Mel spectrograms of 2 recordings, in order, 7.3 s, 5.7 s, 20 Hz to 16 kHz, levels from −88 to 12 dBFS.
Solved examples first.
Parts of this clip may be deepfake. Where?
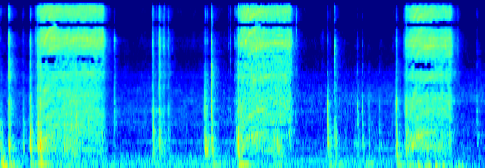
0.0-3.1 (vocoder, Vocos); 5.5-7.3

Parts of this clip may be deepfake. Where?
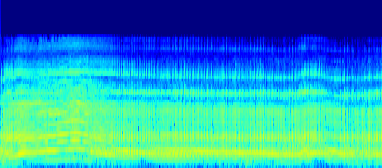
none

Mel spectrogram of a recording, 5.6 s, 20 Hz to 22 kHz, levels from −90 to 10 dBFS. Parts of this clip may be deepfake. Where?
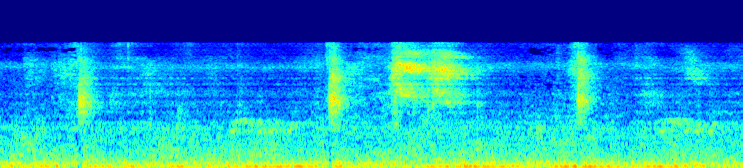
0.6-2.4 (codec, DAC); 2.9-3.9; 4.7-5.6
